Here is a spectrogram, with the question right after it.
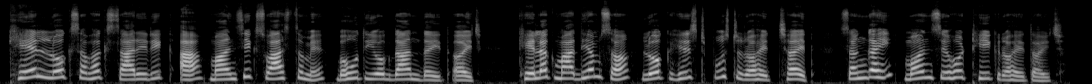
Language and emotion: Maithili, neutral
